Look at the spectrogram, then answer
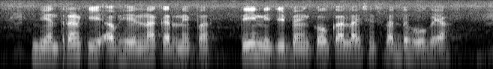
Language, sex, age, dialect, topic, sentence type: Hindi, male, 18-24, Garhwali, banking, statement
